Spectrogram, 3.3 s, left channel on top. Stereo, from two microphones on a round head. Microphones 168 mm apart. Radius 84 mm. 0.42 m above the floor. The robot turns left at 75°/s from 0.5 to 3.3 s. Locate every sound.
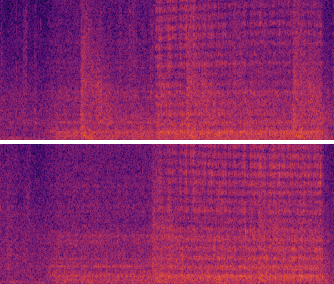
1.6 s boiling: 10° left; by 3.2 s 115° right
